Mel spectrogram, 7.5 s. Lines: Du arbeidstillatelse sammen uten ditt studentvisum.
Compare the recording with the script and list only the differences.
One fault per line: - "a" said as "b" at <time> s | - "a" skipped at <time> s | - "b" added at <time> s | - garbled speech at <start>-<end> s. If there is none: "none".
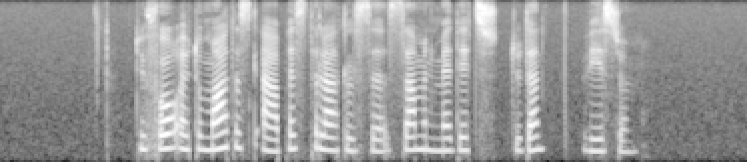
- "får automatisk" added at 1.5 s
- "uten" said as "med" at 4.4 s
